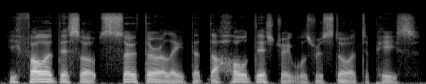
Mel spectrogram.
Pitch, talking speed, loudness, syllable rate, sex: 100 Hz, 195 wpm, -20 LUFS, 5.6 syllables/s, male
